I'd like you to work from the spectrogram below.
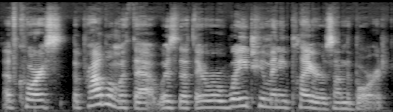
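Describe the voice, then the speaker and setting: Soft-spoken woman narrating a fan story. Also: mid-range voice, moderate pace. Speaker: audiobook narrator. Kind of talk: second-person fan fiction audiobook narration.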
